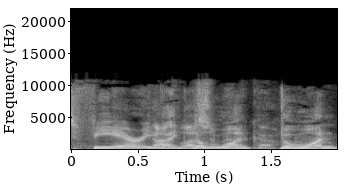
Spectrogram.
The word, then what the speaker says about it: Fieri: In America, it's Fieri.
